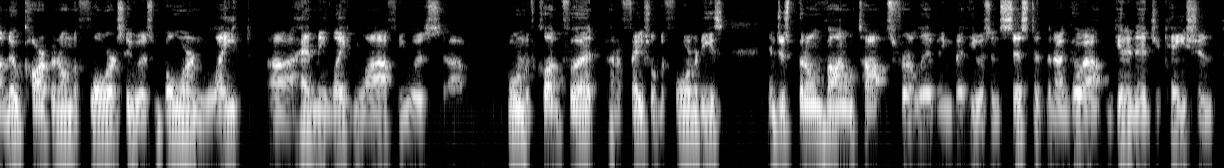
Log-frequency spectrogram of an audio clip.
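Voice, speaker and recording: A man's voice: mid-range voice, fairly even intonation, normal speed, a bit bright, slightly rough, poor audio. A man from rural Alabama, telling his story as an interview guest with wry, folksy, blunt humor. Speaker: guest, business founder.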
